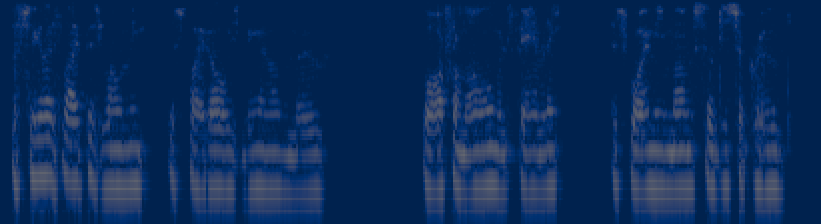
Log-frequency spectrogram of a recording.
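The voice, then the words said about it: Amateur Cockney accent. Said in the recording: “I tried to read it with a Cockney accent, which I'm not very good at”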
